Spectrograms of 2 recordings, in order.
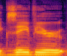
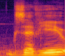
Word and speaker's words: Xavier: Euh, au début, elle demande justement comment se prononce mon nom, parce qu'en anglais, c'est soit Xavier ou Xavier ou Xavier, plusieurs prononciations possibles.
